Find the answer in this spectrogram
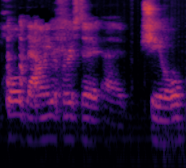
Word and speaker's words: Sheol: He refers to Sheol, right? How do you say it? Sheol.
